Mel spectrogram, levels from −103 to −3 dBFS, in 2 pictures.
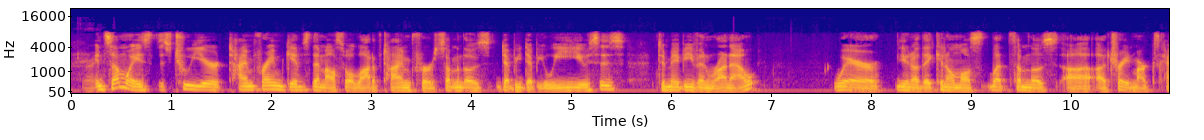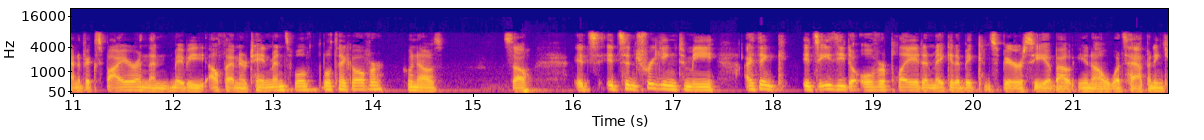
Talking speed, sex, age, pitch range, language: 210 wpm, male, 30-49, 90-115 Hz, English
